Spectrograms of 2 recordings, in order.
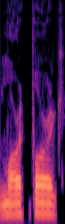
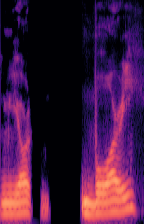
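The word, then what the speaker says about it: Mörk Borg: name so I'm just going to call it Mor Borg I believe it's moror bori um is how it's really said um but MK Bor is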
